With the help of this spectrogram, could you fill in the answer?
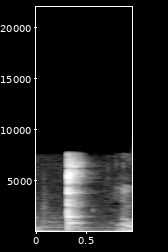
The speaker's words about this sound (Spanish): Brindis. Salud.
